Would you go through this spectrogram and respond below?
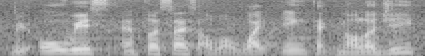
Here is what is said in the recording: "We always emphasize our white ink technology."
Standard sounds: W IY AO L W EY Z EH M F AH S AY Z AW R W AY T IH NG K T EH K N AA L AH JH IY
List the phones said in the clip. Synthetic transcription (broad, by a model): W IY AO L W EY S EH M F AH S AY S AW W W AY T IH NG T EH K N AA L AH JH IY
